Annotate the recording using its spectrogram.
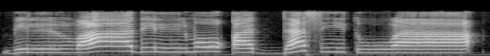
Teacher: قاف کو موٹا پڑھنا ہے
